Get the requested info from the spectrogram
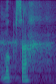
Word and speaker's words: Muktza: Muktza. Is that how you say it? Muktza? Yeah. Muktza.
